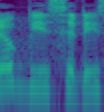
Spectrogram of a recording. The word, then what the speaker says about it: Obey City: Say it obesity so you sound cool, but when you have to look it up on the internet, it is Obey City.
